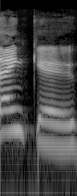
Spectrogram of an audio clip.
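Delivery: loud, fake Australian accent. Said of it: "you have to do an Australian accent".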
